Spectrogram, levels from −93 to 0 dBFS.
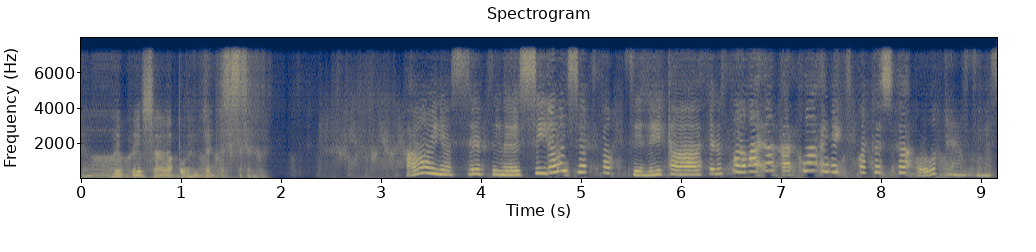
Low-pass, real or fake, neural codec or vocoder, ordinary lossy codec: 7.2 kHz; fake; codec, 16 kHz, 0.5 kbps, FreqCodec, smaller model; none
